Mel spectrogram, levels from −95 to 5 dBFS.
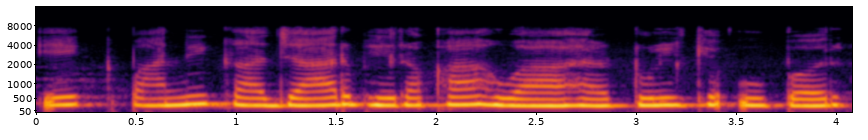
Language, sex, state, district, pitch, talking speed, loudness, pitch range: Hindi, female, Jharkhand, Garhwa, 250 Hz, 160 wpm, -11 LUFS, 240-270 Hz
